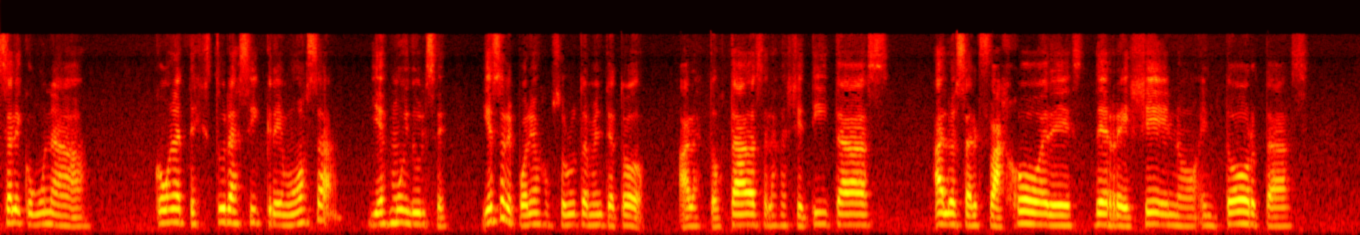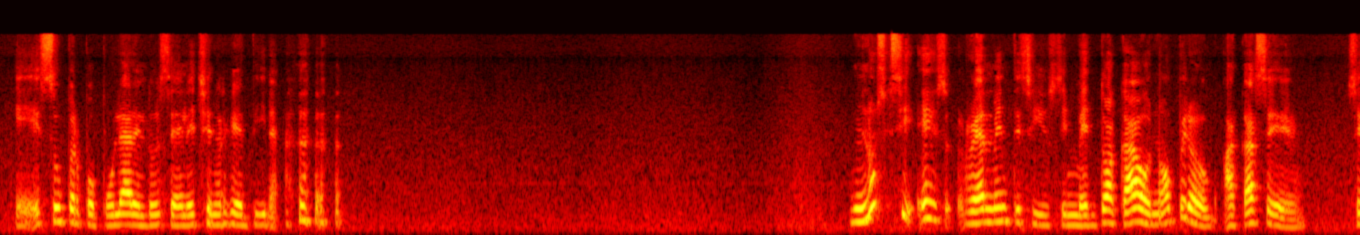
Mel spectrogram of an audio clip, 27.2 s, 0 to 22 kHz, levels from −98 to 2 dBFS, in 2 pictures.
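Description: No technical faults can be heard anywhere in the recording; the speech signal stays steady and intact throughout.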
